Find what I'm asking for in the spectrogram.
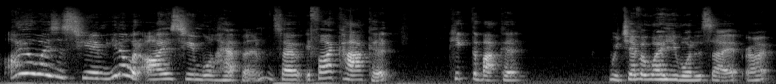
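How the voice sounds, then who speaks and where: Here the same middle-aged Australian livestream host and artist sounds a little high and fairly bright, with big pitch swings at a normal speed. She keeps up casual chat, reading and answering viewer comments in a rambling way that trails off.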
